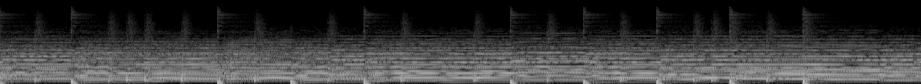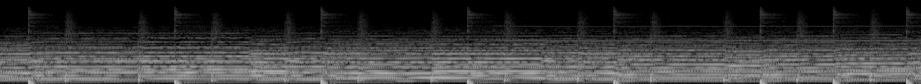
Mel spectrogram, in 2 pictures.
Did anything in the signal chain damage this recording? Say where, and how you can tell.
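Yes. A switching supply whistle appears in the analogue stage, from 14.14 s to the end of the clip at 18.42 s. It is a thin, high tone near 3 kHz. Its pitch wanders between about 2.97 kHz and 3.07 kHz as the supply's load shifts. It sits roughly 25 dB below the wanted signal. A switching regulator ran in an audible burst mode or beat with another supply and leaked its ripple into the audio path.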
